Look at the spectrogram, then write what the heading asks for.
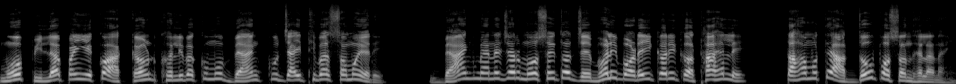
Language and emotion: Odia, disgusted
